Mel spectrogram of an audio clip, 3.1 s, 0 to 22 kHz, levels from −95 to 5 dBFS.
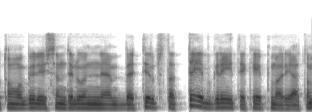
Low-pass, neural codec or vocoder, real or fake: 7.2 kHz; codec, 16 kHz, 4.8 kbps, FACodec; fake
